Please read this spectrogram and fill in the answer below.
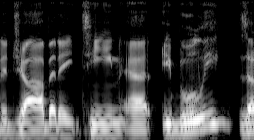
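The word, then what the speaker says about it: elBulli: where you get a job at 18 at iuli is that how you say it yeah most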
